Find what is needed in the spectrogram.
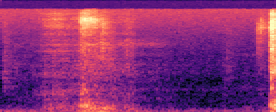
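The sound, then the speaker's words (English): A toddler moves a chair in, scraping and bumping it across a floor, with a louder scuff near the start and another sharp scrape at the very end over a low rumble. “You're just going to move your chair in, huh?”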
